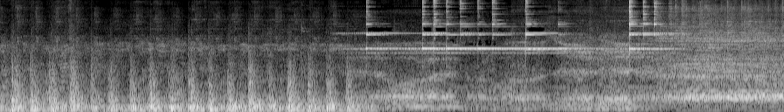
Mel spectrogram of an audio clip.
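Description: Large Tibetan nga frame drums beaten in a steady rhythm, about four strokes a second. About five seconds in the drumming stops, and ringing bells and voices take over.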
